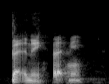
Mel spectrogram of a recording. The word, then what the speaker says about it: Bettany: I know that Paul, is it, how do you pronounce his last name? Bettany.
